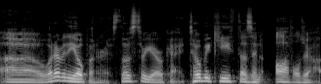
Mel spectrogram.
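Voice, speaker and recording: This is a very clean recording of a man against a silent background. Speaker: radio host. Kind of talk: radio show. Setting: studio. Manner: fast.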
